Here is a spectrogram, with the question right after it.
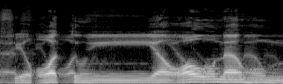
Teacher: نون تنوین کا ادغام مع الغنہ ہے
